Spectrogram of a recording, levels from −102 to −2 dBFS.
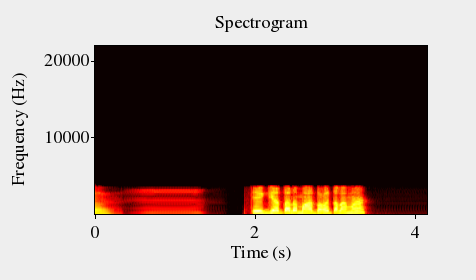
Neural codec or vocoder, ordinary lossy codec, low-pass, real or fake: codec, 16 kHz, about 1 kbps, DyCAST, with the encoder's durations; none; 3.6 kHz; fake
